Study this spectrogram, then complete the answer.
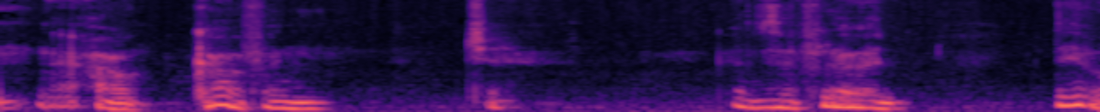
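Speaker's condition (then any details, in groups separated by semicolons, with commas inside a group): Multiple system atrophy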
